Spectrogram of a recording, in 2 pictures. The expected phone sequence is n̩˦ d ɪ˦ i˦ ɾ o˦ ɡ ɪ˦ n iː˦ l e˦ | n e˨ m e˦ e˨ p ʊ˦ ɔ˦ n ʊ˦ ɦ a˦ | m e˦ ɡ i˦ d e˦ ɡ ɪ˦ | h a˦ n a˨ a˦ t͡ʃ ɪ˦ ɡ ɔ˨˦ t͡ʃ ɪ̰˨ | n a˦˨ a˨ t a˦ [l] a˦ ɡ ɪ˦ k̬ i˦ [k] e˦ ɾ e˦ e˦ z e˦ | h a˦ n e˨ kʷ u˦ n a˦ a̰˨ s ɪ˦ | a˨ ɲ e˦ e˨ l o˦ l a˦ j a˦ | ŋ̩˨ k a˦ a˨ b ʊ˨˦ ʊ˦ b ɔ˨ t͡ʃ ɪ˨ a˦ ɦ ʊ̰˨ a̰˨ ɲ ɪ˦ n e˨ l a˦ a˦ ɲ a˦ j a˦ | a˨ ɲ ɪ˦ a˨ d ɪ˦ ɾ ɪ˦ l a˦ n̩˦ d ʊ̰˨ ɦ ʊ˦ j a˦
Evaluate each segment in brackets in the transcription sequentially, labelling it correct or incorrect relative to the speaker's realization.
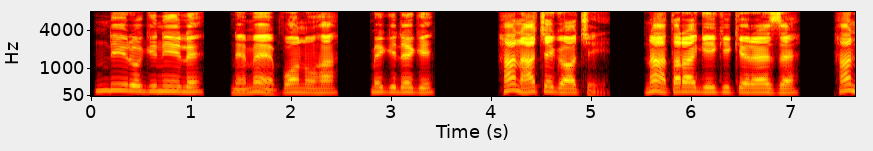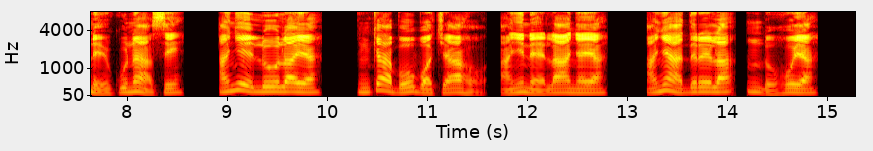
incorrect: ɾ, correct

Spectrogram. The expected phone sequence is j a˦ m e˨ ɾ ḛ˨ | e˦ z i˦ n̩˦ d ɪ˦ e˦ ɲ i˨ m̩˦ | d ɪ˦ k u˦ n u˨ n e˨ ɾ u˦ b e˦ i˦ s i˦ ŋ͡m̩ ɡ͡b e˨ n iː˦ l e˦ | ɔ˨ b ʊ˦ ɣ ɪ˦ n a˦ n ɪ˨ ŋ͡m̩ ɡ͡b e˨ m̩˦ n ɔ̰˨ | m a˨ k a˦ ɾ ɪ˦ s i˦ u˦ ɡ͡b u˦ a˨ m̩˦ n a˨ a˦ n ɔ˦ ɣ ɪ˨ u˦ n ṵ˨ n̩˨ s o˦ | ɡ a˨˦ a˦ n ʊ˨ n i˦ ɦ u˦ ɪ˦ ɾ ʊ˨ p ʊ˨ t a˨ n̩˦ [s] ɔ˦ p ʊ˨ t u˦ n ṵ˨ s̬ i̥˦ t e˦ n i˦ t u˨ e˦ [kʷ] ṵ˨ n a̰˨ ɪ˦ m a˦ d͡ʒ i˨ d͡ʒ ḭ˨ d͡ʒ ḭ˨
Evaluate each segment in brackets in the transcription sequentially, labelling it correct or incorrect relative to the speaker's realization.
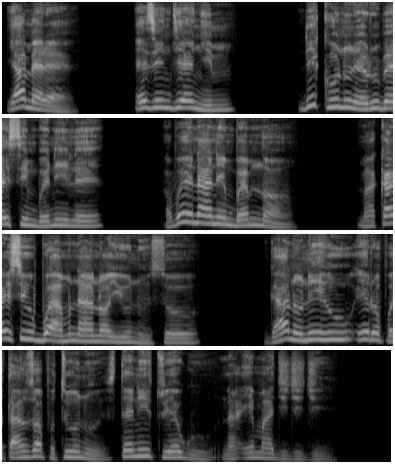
incorrect: z, incorrect: ɡʷ

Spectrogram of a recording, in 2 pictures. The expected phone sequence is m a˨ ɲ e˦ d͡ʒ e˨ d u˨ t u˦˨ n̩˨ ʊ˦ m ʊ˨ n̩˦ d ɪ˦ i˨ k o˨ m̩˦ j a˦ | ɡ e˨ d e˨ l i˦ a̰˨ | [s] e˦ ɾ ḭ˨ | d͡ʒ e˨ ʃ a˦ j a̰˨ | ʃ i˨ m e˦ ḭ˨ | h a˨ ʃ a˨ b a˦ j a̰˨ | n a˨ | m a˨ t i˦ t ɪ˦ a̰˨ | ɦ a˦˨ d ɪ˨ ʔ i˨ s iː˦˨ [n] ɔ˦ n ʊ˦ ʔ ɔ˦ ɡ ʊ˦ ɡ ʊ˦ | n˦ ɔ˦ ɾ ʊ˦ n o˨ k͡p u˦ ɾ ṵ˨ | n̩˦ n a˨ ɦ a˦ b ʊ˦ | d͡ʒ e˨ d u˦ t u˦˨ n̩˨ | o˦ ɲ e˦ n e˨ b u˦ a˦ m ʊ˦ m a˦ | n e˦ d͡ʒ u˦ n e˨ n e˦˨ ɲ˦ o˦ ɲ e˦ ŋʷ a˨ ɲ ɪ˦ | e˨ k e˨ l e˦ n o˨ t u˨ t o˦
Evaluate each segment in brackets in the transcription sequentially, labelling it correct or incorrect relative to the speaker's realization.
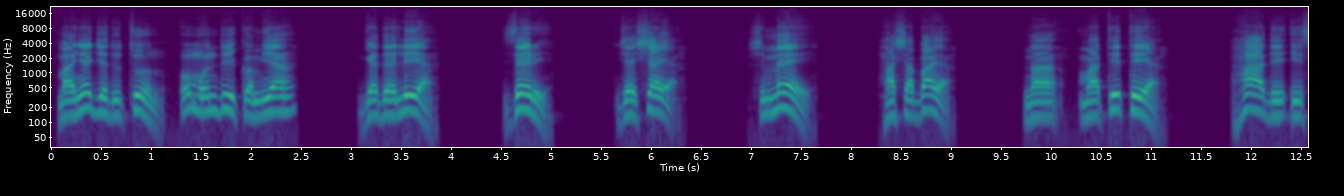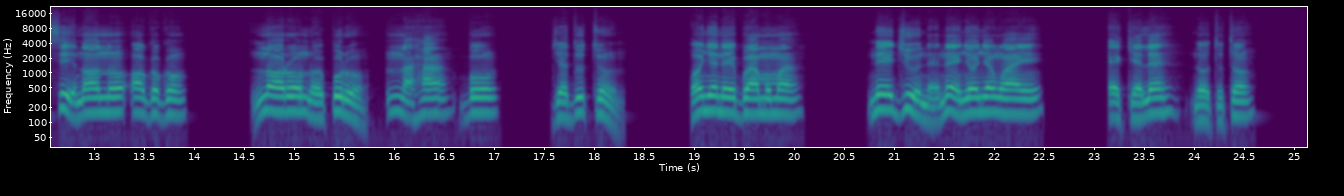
incorrect: z, correct

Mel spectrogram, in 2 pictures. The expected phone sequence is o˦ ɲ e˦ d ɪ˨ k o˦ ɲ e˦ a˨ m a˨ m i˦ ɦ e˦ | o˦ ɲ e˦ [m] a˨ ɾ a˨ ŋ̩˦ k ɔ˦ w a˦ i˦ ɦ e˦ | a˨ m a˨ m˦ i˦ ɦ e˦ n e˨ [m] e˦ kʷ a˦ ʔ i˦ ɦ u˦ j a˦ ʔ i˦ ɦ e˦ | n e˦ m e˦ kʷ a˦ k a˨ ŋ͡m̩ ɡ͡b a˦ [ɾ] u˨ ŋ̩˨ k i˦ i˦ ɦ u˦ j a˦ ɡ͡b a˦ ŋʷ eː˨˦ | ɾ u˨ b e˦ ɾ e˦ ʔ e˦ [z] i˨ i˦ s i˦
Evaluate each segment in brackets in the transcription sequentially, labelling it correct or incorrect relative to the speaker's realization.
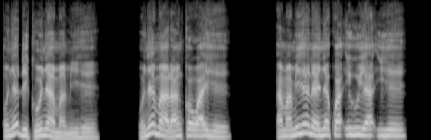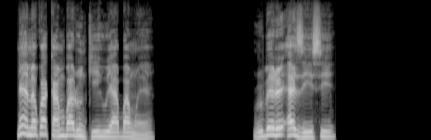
correct, incorrect: ɲ, correct, correct

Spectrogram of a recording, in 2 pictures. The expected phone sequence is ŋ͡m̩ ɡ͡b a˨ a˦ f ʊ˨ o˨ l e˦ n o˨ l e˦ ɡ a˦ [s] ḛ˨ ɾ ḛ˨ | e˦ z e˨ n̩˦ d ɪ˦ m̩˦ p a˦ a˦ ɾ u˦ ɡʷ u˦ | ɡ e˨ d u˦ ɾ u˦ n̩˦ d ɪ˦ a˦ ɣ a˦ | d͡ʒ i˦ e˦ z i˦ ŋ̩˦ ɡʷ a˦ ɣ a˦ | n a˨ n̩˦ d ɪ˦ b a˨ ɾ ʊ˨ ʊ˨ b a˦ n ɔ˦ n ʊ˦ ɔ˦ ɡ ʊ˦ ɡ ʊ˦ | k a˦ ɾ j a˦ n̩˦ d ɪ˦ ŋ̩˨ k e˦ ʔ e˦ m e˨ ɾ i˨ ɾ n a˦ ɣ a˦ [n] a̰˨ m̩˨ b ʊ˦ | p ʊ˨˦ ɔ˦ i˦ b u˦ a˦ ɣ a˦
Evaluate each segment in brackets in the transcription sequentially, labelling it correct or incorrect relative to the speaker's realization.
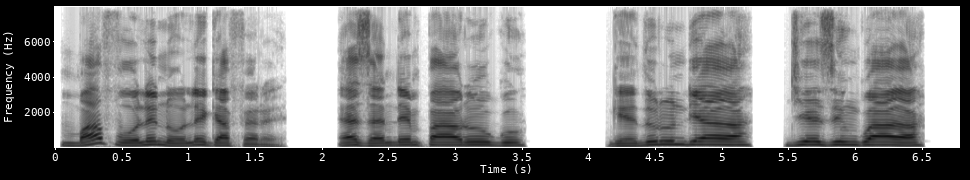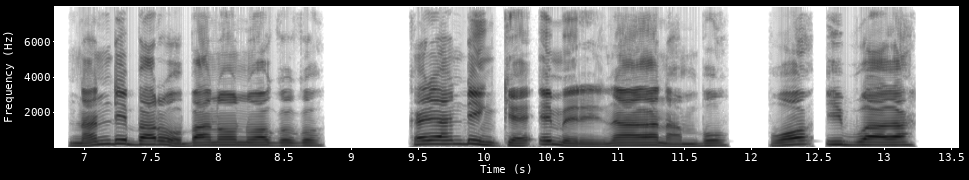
incorrect: f, correct

